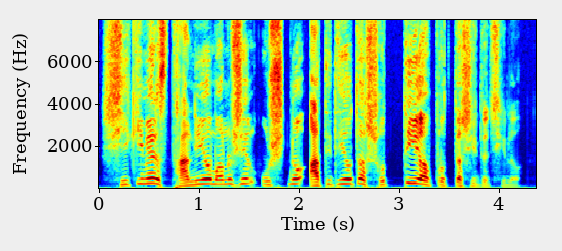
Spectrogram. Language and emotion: Bengali, surprised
